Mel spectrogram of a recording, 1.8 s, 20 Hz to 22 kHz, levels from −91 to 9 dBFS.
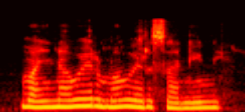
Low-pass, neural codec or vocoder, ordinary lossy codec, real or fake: none; vocoder, 22.05 kHz, 80 mel bands, HiFi-GAN; none; fake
